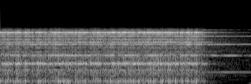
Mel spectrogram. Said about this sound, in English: Whoa, whoa, whoa. The bell doesn't dismiss you. I dismiss you. And by the way, that person who so eloquently said that the bell sound effect was off last week, well, look, buddy, it's not a sound effect, it's real.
